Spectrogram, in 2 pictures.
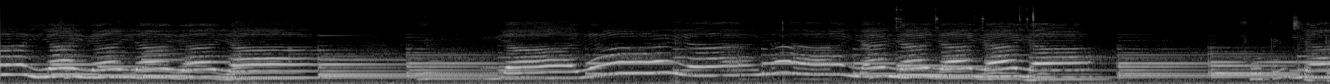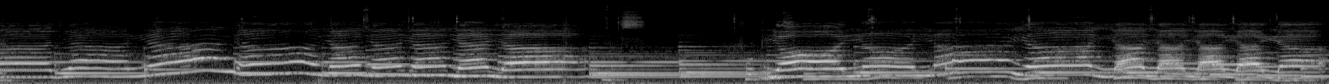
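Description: A young boy singing a song at a slow tempo, his voice sliding between notes, over held notes from instrumental accompaniment.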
